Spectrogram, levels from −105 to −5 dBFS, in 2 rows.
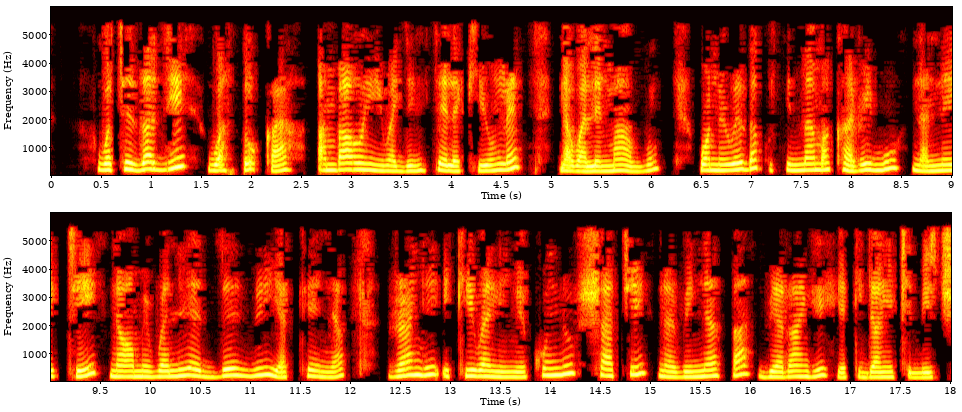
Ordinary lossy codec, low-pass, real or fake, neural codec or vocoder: MP3, 24 kbps; 5.4 kHz; fake; codec, 24 kHz, 0.9 kbps, WavTokenizer, small release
